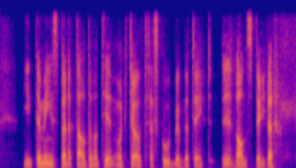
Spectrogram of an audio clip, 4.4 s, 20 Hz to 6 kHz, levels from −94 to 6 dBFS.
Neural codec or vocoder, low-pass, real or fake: codec, 16 kHz, 0.5 kbps, FunCodec, trained on Chinese and English, 25 frames a second; 5.4 kHz; fake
